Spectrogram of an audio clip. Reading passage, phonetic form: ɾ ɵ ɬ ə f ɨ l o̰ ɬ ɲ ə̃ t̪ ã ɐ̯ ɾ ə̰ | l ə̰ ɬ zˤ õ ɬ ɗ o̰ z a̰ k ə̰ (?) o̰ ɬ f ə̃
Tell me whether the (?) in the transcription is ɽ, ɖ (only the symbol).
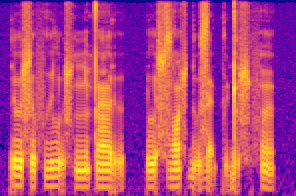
ɖ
